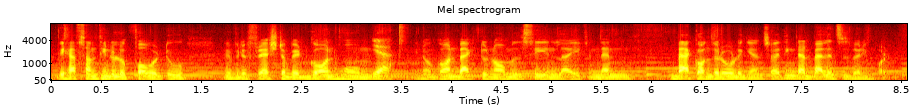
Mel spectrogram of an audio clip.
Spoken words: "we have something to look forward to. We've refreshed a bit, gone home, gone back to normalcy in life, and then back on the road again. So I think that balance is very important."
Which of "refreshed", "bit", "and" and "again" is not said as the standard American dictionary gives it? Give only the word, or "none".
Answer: none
